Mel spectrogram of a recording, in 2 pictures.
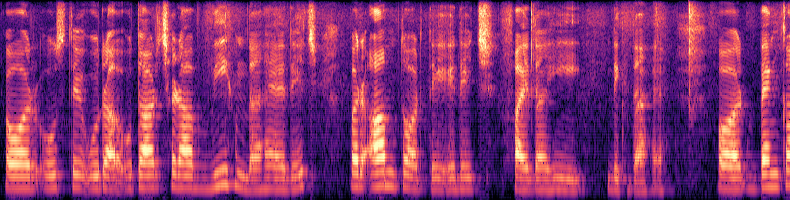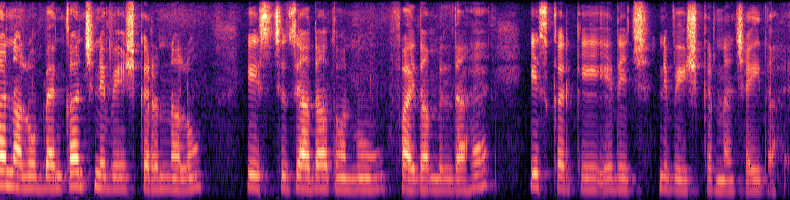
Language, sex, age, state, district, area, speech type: Punjabi, female, 60+, Punjab, Fazilka, rural, spontaneous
